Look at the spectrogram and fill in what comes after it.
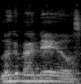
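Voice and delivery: eerie, creepy put-on voice. Telling how she shows her husband her nails: creepy put-on voice. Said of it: "I really do say it in that creepy voice".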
